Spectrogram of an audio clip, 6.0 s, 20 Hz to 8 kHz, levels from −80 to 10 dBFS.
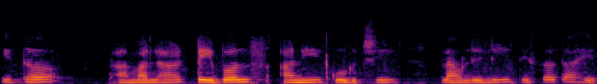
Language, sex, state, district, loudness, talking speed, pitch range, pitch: Marathi, female, Maharashtra, Gondia, -17 LUFS, 80 wpm, 210-225 Hz, 215 Hz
